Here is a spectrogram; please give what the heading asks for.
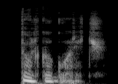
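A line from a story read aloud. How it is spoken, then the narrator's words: Queen's whisper. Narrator (Russian): прошептала королева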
